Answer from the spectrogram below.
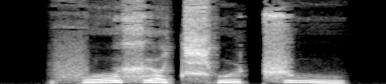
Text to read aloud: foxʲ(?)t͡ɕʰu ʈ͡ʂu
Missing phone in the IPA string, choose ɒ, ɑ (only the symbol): ɒ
